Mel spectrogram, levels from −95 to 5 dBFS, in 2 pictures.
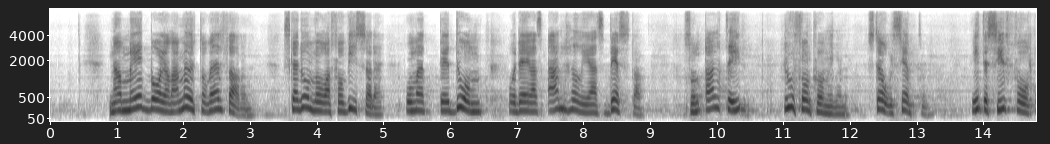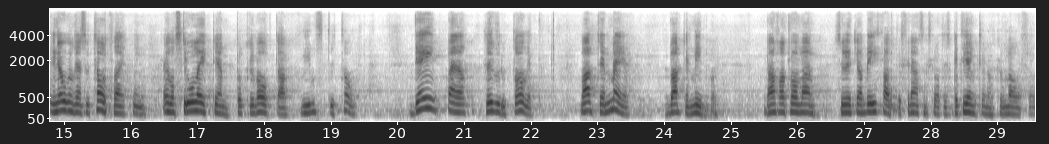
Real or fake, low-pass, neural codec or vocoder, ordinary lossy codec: fake; 7.2 kHz; codec, 24 kHz, 1 kbps, SNAC; none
